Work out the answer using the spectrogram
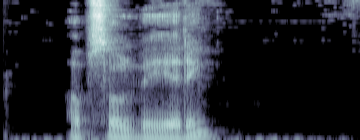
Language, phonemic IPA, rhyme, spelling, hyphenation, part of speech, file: Norwegian Bokmål, /absɔlˈʋeːrɪŋ/, -ɪŋ, absolvering, ab‧sol‧ver‧ing, noun, NB - Pronunciation of Norwegian Bokmål «absolvering».ogg
- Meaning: the act of absolving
